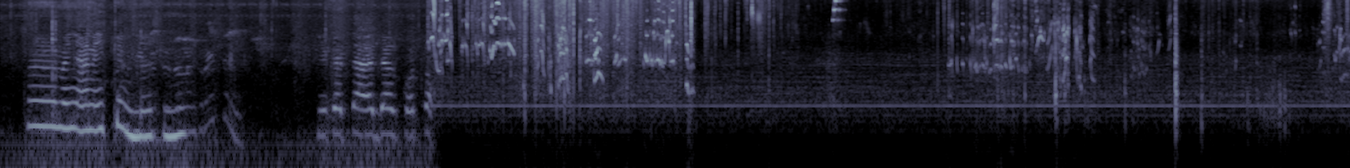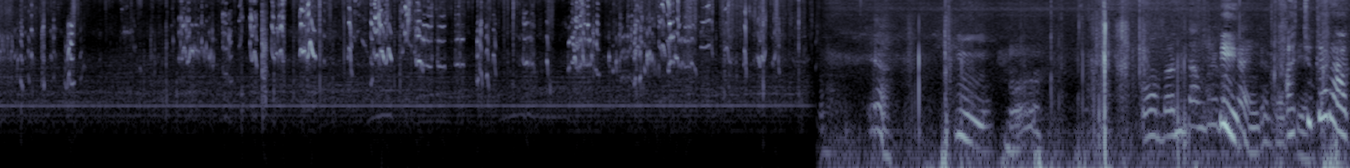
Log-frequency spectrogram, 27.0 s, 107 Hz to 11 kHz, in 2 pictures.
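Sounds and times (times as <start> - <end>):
faint steady hum: 0.0 - 27.0
high-pitched chirps and squeaks: 4.2 - 21.7.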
